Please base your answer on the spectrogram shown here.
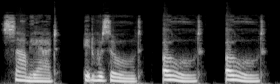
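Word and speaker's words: Psammead: was a samed or san faery samed is pronounced Samad it was old old old and its birthday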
